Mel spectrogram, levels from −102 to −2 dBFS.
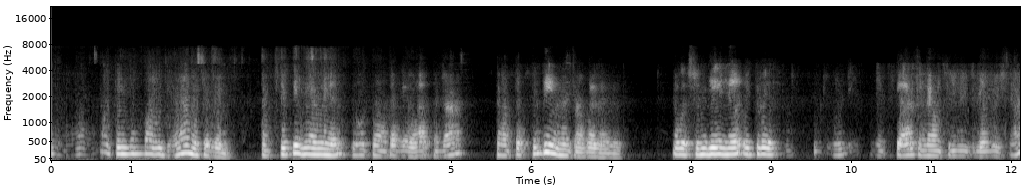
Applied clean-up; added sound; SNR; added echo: neural mask model DeepFilterNet 3.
